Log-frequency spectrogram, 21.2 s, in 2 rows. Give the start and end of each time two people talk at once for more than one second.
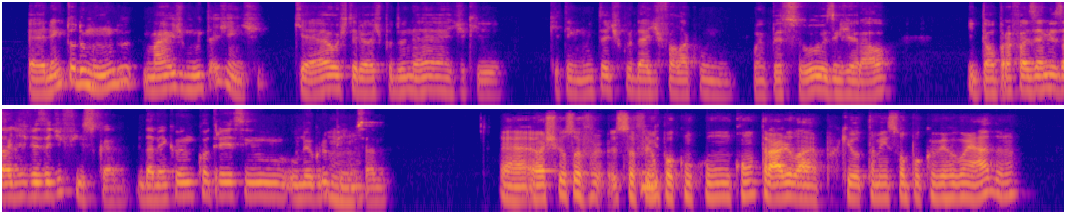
none

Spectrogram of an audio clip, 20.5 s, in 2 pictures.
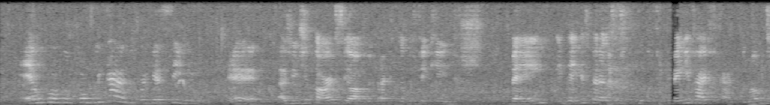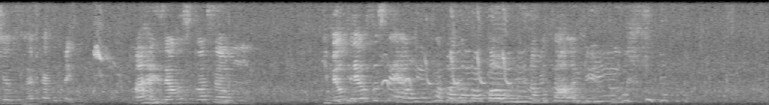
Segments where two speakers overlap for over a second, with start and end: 15.8-18.6

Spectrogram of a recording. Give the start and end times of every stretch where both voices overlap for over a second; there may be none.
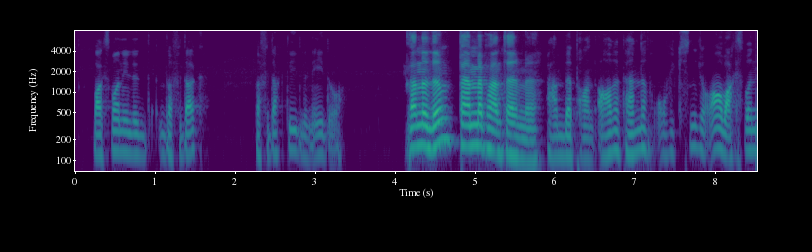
none

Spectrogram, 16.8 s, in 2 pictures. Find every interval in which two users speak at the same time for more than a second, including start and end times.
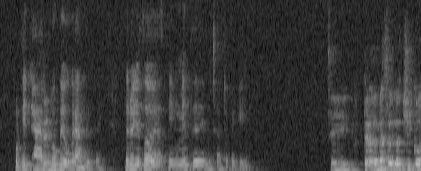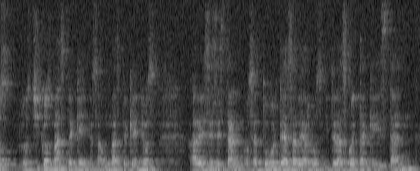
none

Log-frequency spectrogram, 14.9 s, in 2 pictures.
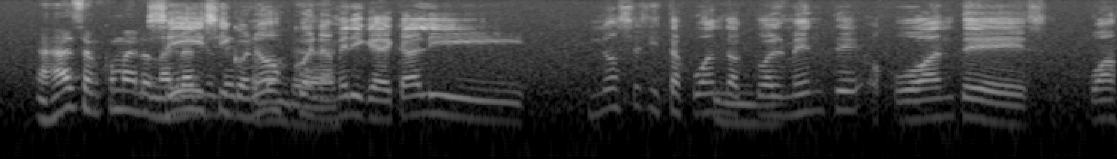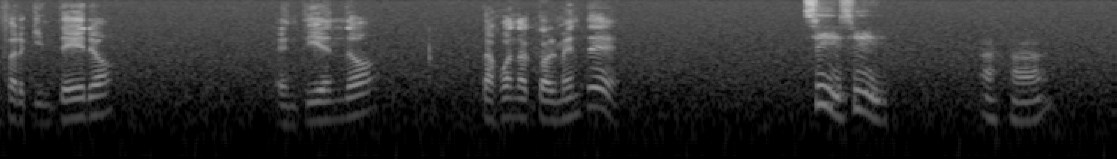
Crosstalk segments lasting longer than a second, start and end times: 1.0-2.3

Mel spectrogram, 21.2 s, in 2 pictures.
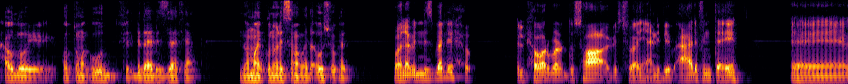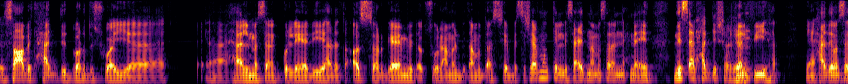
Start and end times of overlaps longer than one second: none

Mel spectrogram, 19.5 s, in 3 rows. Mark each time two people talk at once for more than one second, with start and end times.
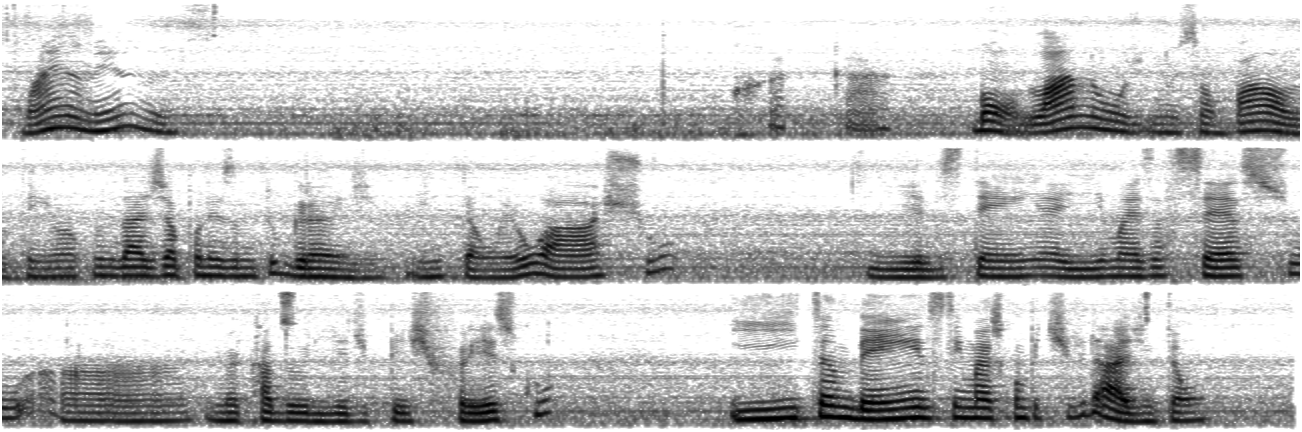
none

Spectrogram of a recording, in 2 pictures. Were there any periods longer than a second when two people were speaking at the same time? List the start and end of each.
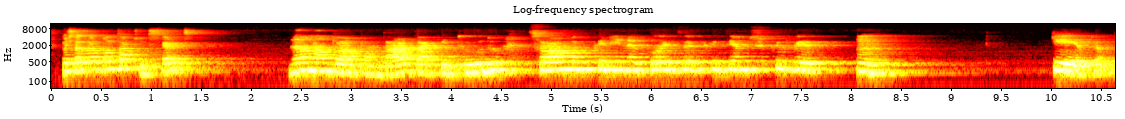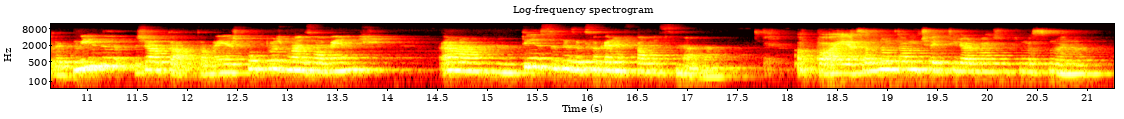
none

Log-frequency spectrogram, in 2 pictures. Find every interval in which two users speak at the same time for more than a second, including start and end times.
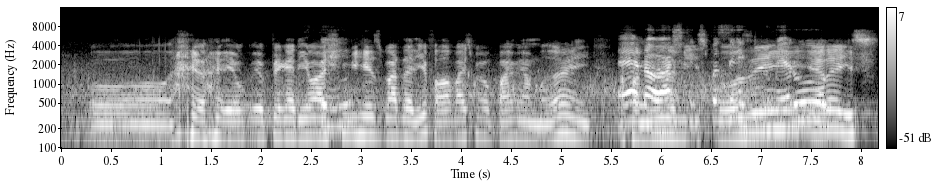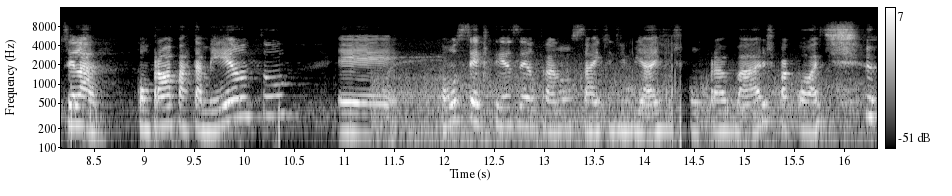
5.6-7.7

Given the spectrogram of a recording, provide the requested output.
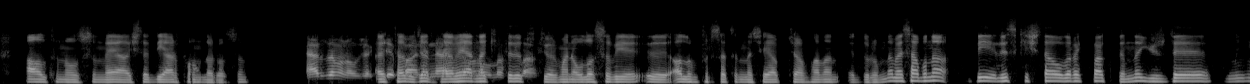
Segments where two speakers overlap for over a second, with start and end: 3.8-5.5

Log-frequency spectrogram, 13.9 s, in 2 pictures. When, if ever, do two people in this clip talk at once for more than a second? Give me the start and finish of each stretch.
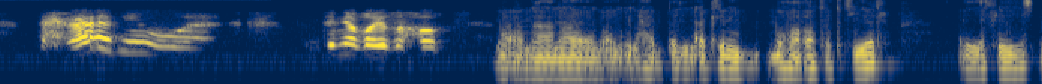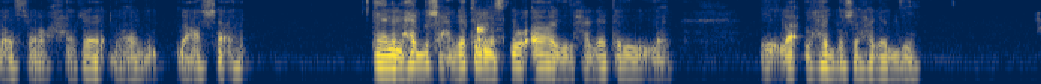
none

